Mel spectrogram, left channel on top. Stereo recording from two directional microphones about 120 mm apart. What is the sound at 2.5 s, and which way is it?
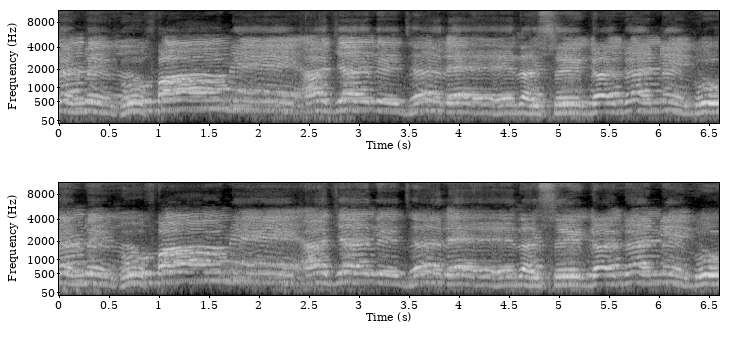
Music, 20° right (ahead or behind).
